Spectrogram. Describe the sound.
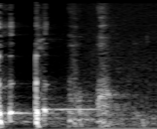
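A person imitates a sick goat's cough: two pairs of short, harsh, bleating cough bursts, followed by a softer raspy trailing sound.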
